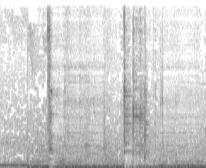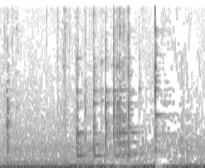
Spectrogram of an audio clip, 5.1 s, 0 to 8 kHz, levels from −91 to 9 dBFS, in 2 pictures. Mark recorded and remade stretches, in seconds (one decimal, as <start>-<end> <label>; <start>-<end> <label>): 0.0-0.6 recorded; 0.6-1.3 remade; 1.3-2.0 recorded; 2.0-2.5 remade; 2.5-5.1 recorded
